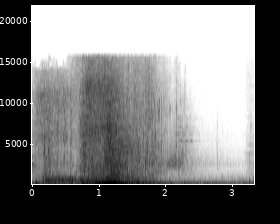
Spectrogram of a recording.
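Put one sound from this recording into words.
A fiery blade strike roars with a crackling burst.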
